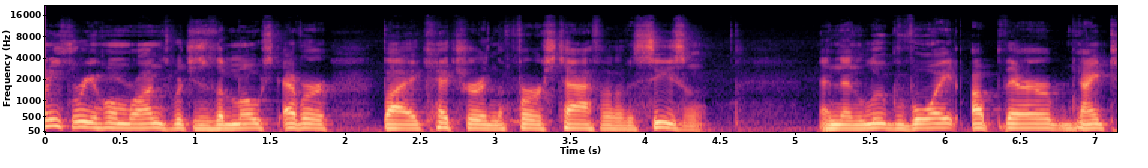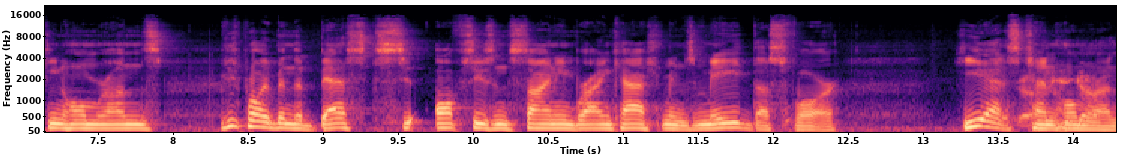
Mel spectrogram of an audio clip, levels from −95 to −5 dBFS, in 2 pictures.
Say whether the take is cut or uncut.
cut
